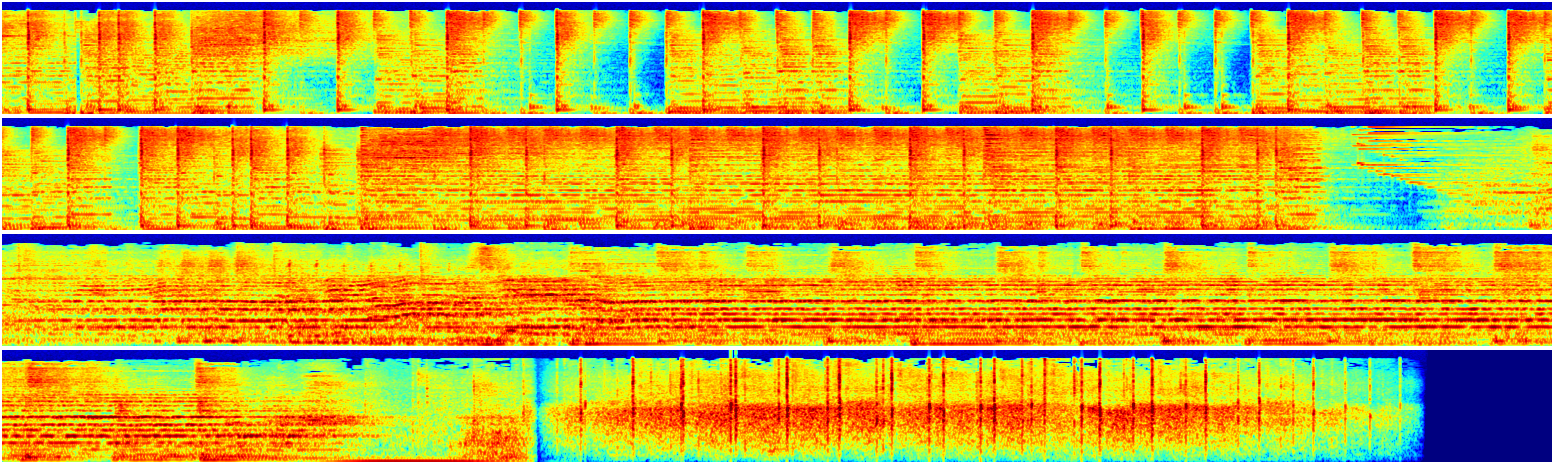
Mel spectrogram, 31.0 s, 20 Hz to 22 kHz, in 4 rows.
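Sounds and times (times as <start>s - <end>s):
ensemble singing with band: 15.0s - 25.2s
audience applauding: 25.1s - 30.4s.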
